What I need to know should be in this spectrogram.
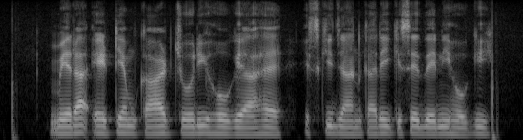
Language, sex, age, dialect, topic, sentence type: Hindi, male, 41-45, Garhwali, banking, question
